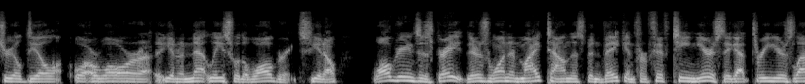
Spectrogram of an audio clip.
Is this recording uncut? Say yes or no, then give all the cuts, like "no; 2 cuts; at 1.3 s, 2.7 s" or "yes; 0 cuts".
yes; 0 cuts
